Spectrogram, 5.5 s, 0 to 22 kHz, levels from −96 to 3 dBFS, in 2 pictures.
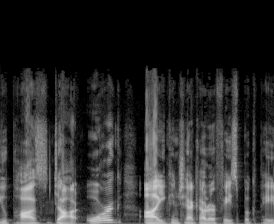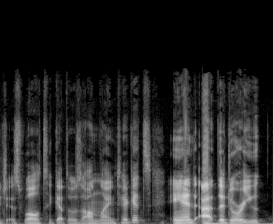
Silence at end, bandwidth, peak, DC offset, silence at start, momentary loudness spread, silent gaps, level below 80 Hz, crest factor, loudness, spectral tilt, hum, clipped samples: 0 s; 16 kHz; -2 dBFS; under 0.1%; 0 s; 14 LU; none; -58 dBFS; 20 dB; -21 LUFS; -3 dB/octave; none; under 0.1%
